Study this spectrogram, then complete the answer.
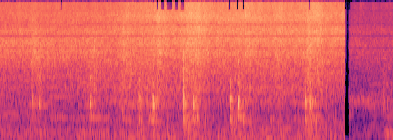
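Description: Sweet and smoky beef mixture sizzling in a pan, a steady close fry hiss with occasional clinks of a utensil stirring, cutting off abruptly near the end.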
